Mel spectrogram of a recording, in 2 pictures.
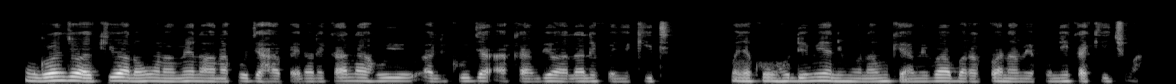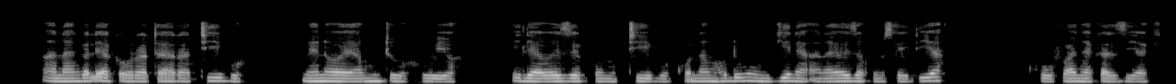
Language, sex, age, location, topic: Swahili, female, 25-35, Wajir, health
